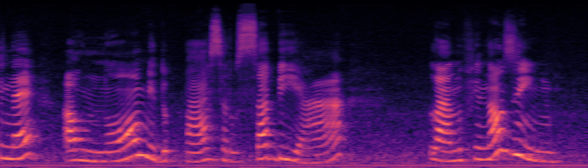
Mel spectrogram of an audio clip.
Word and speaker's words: Sabiá: Sabiá lá no finalzinho vamos ver a diferença sabia tá vendo aqui Eu até tentei deixar um pouco mais destacado sabia e Sabiá percebam perceba que uma sílaba recebe acento tônico sendo portanto chamada sílaba tônica ou seja se a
